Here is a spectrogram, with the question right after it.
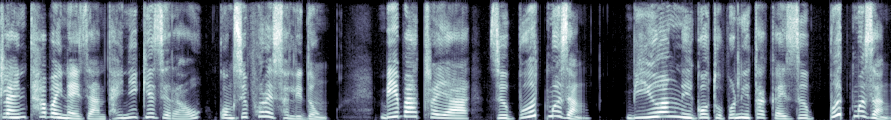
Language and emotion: Bodo, surprised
